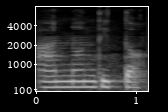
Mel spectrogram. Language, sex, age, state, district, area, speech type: Odia, female, 45-60, Odisha, Nayagarh, rural, read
